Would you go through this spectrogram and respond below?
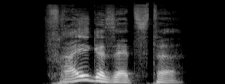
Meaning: inflection of freigesetzt: 1. strong/mixed nominative/accusative feminine singular 2. strong nominative/accusative plural 3. weak nominative all-gender singular
- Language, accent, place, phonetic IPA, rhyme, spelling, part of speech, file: German, Germany, Berlin, [ˈfʁaɪ̯ɡəˌzɛt͡stə], -aɪ̯ɡəzɛt͡stə, freigesetzte, adjective, De-freigesetzte.ogg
